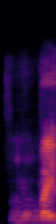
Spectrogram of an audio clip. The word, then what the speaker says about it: मुंबई: बम्बई, लेकिन होता क्या चीज़ है? मुंबई होता है ना, सही उच्चारण क्या है? मुंबई, मुंबई।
